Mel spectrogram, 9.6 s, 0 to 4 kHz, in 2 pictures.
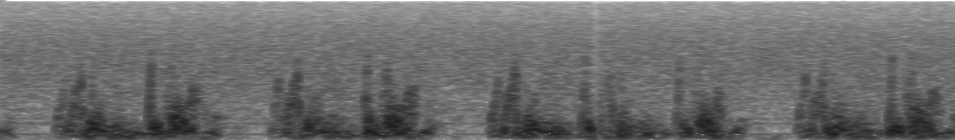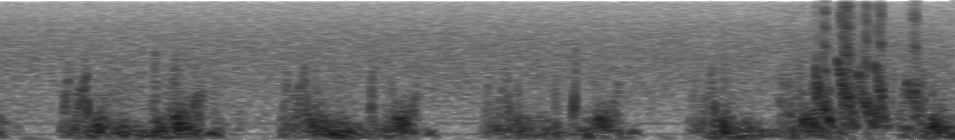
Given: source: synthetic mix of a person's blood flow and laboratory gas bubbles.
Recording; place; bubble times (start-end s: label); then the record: Doppler ultrasound of blood flow; precordium
8.70-9.25 s: bubbles
9.28-9.42 s: bubbles
From the record:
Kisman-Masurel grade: 213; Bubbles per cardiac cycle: several, 3 to 8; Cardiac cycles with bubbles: 1 to 10%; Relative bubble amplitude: loud (0.450 to 0.775); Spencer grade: 1 (occasional bubble signal discernible with the cardiac motion signal, with majority of cardiac periods free of bubbles); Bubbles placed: only in the low amplitude regions of the cardiac cycle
